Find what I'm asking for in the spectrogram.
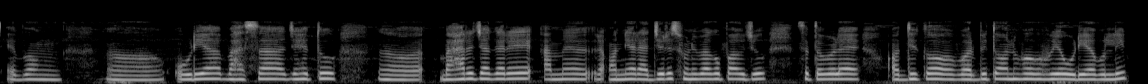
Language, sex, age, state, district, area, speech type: Odia, female, 18-30, Odisha, Jagatsinghpur, urban, spontaneous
